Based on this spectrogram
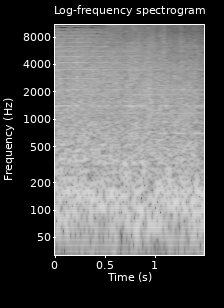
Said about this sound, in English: Captain, fire. An explosion! Two torpedoes!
